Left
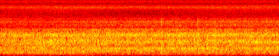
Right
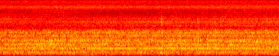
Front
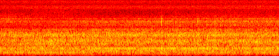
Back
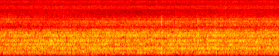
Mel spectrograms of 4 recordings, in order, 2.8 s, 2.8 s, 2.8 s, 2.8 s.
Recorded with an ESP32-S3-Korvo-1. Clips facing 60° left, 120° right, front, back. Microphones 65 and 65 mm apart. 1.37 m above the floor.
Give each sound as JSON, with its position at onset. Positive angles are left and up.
{"t": 0.0, "sound": "an insect", "azimuth_deg": 90, "distance_m": 1.4}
